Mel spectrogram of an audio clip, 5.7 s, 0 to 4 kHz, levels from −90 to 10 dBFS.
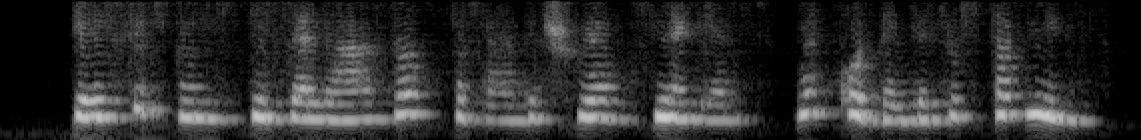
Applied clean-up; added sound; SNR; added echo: neural mask model DeepFilterNet 3.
